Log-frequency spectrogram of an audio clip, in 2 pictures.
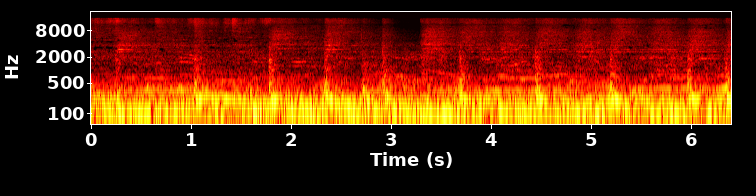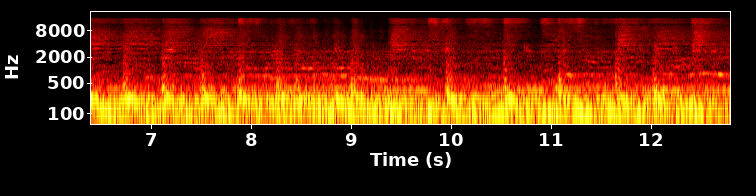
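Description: Live rock band playing loudly: drum kit, electric bass and guitars, with the singer's lead vocals over them.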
